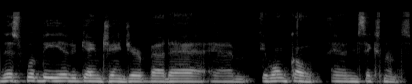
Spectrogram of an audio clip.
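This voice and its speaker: A man speaks with a non-native accent at a fairly slow pace. His voice is somewhat breathy, with a dark, mellow tone. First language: not English. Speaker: software company CEO. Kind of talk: interview Q&A. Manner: halting.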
